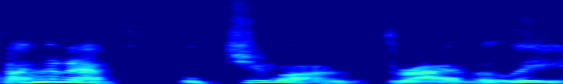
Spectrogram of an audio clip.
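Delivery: imitated mumbling under the breath. Retelling a remark made while thinking: imitating mumbling under the breath. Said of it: "I'm kinda mumbled under my breath".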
